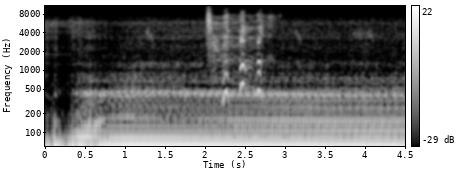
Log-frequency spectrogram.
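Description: Audi RS6 Avant's twin-turbo V10 starting up, catching at once and settling into a loud, steady idle heard at the exhaust tips.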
